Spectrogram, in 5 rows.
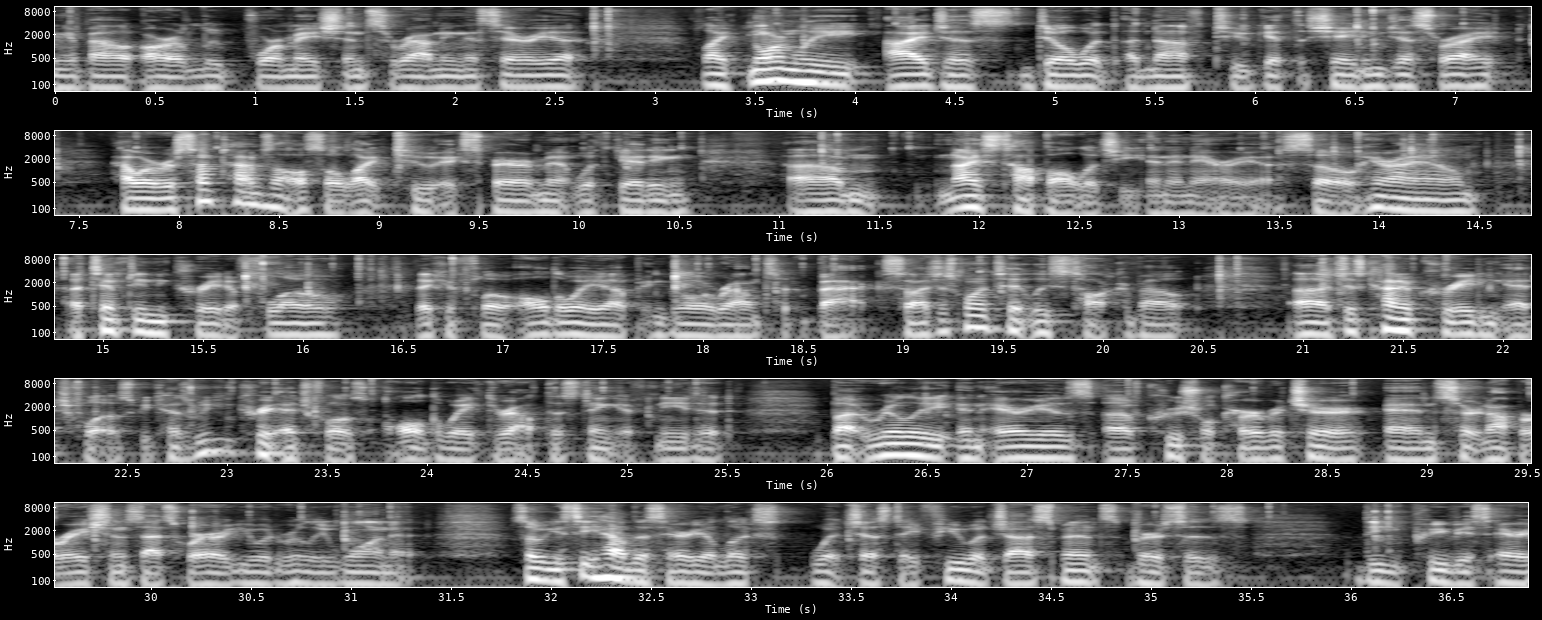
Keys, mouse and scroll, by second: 0.3-1.1 scroll down 1, 1.1 shift+scroll down 1, 1.4 shift+click, 1.8-2.7 scroll up 2, 2.7 j, 3.5 click, 4.7 shift+double click, 5.3 shift+click, 5.7 shift+click, 6.5 m, 6.9 click, 8.1 shift+double click, 8.5 shift+click, 9.0 f, 10.0 click, 11.2 m, 11.6 click, 12.7 shift+double click, 13.3 shift+click, 13.7 f, 14.2 alt+a, 14.7 ctrl+r, 15.8 scroll down 1, 16.1 shift+middle click, 16.6 ctrl+r, 18.0 middle click, 18.7-19.3 scroll up 3, 19.3 click, 20.6 j, 20.9 scroll down 2, 21.1 alt+a, 21.6 shift+middle click, 22.2 ctrl+r, 23.0 middle click, 23.3-23.6 scroll down 1, 23.6 shift+middle click, 25.4-26.5 scroll up 2, 27.2 middle click, 28.1 middle click, 29.1 middle click, 30.5 middle click, 31.3-33.4 scroll up 1, 33.5 shift+middle click, 33.8-34.3 scroll up 1, 34.7 scroll down 2, 35.0 shift+middle click.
